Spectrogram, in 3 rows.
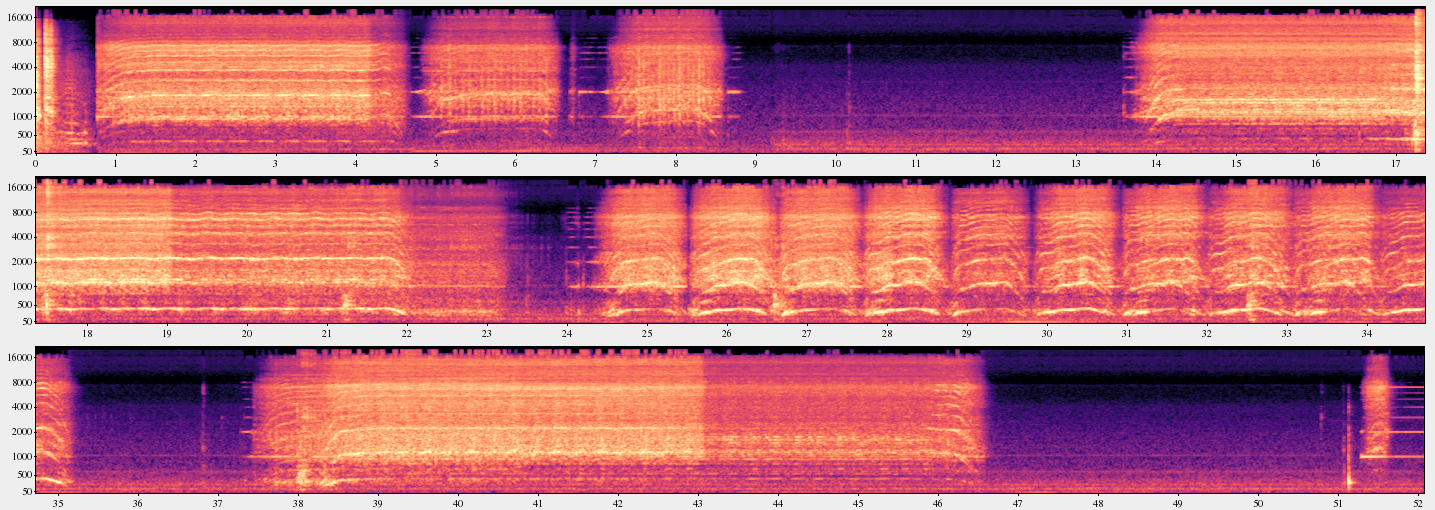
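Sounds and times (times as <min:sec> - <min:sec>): small electric motors whining: 0:00.8 - 0:08.7, 0:13.6 - 0:23.3, 0:24.0 - 0:35.2, 0:37.4 - 0:46.7, 0:51.3 - 0:52.0.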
